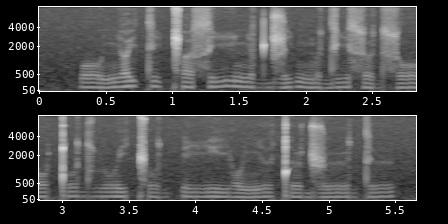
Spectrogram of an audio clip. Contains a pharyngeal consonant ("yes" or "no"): no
